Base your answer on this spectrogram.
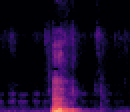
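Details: German Shepherd Dog named Max, a trained family dog scolded and acting guilty, gives one short whine of about a third of a second, rising sharply then holding level before fading, with near-silence before and after.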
